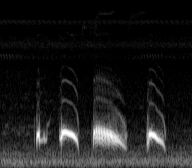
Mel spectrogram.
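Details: Single calling phrase of a spotted dove, a lure call used to set off other birds and attract them to trappers. A short broken note, a clear falling coo, a long hoarse coo, then a final short coo.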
